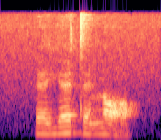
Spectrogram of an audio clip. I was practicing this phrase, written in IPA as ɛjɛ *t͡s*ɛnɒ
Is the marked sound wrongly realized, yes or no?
yes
